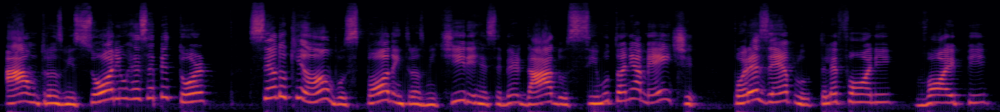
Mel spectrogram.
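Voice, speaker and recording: A woman's voice: high voice, lively intonation, measured pace, a bit bright. A woman reading study notes as scripted narration, saying terms and examples in short phrases.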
